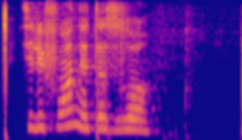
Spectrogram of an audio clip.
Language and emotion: Russian, neutral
